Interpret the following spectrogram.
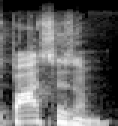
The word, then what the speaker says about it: fascism: The reason it works is because in in Tamil you pronounce fascism as posism.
